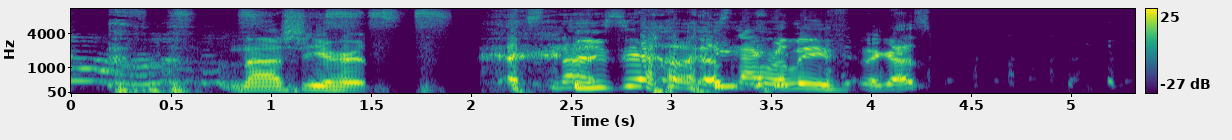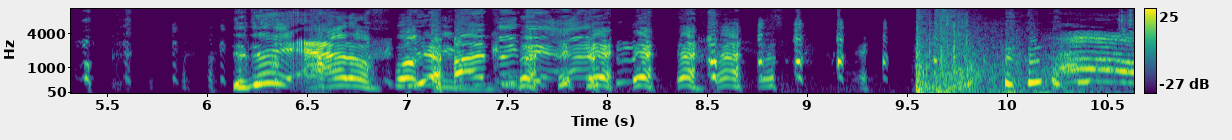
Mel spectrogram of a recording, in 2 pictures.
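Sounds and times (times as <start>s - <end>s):
laughter: 0.0s - 1.2s, 2.0s - 10.6s
speech: 0.4s - 4.5s, 5.4s - 9.4s, 10.1s - 10.6s
gunshot sound effect: 9.5s - 10.4s.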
